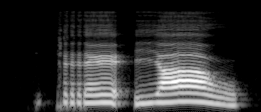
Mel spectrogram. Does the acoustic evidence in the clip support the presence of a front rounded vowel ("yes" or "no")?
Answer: no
